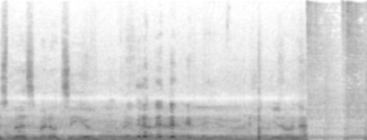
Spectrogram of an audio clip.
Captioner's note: laughs; outro music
